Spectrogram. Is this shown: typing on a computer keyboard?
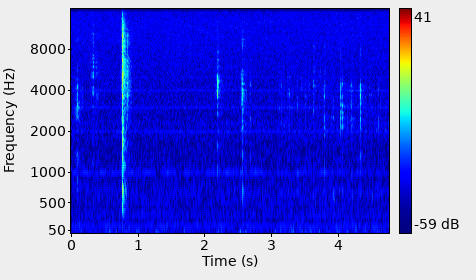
yes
